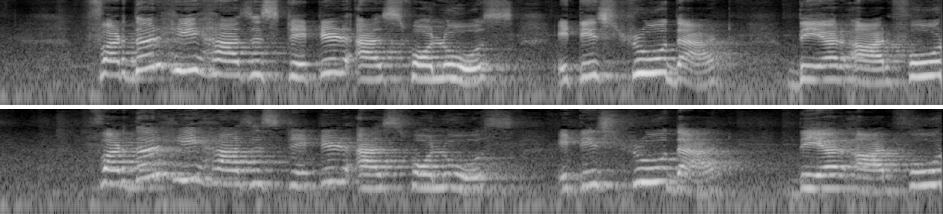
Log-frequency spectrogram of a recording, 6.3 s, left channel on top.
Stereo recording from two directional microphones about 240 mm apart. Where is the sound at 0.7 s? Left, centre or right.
Left.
